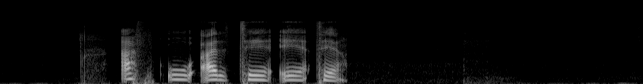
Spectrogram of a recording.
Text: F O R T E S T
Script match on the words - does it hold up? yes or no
no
